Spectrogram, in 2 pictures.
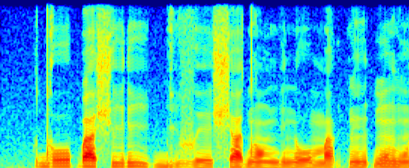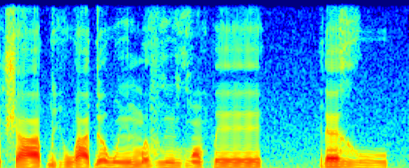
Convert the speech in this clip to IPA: d oː˦ ɓ a˦ ʃ i˦ ɾ iː˦˨ ɡ͡b i˨˦ v eː˧ ʃ a˦ d ɔ̃˦˨ ŋ i˧ n oː˧ m a˨ k͡p ĩ˧ ɓ ũ˦ ɡʷ ũ˨ ʃ aː˨ ɓ i˨˦ w a˨ ɗ ə˧ w ĩ˨˦ m ə˨ v ĩ˧ v ɔ̃˨ p eː˦ | ɾ ɛ˦ ɣ u˨

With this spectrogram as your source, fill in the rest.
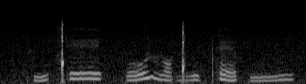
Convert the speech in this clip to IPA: pʰ y˩˧ ǃʰ e˦ | p o˩˥ ʎ ɔ˨˩ ɡ͡ǃ u˨˩ pʰ ɛ˧˩˧ p iː˩˧

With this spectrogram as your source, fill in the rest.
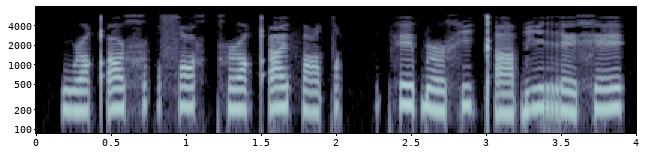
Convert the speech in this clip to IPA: w ə˞˨ qʼ ə˞˦ x | sˤ ə˞˦ x kʰ ə˞˨ qʼ e˦ θ ɔ˩ tˤ | pʰ e˥ ɓ ə˞˩ x i˥ kʼ a˩ ɓ i˥ r e˨ x e˥

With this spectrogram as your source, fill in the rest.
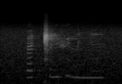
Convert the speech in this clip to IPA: h ɛ ǁ i fʲ ɔ n ʊ ɲ i

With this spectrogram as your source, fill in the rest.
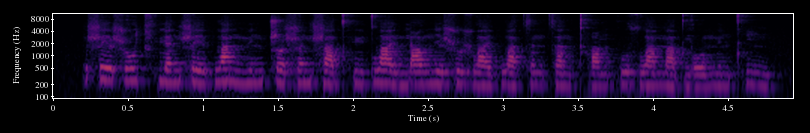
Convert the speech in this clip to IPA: ʂ e˥˨ ɪ̯ ʂ o˦ ʊ̯ t͡ɕʰ ɥ ɛ˨˦ n ʂ e˨˩ ɪ̯ p w a˥˨ n m y˨˦ n ʈ͡ʂ ɤ˨˩ ʂ ə˦ n ʂ ä˨˦ t̪ʰ y˨˦ t̪ w a˥˨ ɪ̯ m j ɑ˦ ʊ̯ n̪ i˨˦ ʂ u˨˩ ʂ w a˨˦ ɪ̯ p w ä˨˩ t͡s ə˥˨ n t͡s a˥˨ n kʰ ɑ˨˦ ŋ k u˨˩ s w ä˦ m ä˨˩ t̪ j o˨˦ ʊ̯ m y˨˦ n t̪ʰ i˥˨ ŋ

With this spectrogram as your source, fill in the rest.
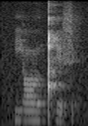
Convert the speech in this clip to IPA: j ɔ ʊ̯ ǃʰ ɪ s

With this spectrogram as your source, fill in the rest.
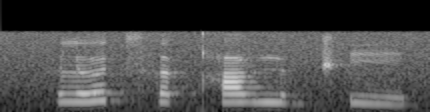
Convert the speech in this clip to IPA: l ɵ t͡sʰ ə ɡ qʰ ɵ v n ɵ ɡ t͡ʃʼ i

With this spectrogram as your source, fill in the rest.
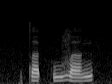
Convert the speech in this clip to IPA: t̪ a˨˩ k̚ ʔ u˨˦ v a˨˦ ŋ

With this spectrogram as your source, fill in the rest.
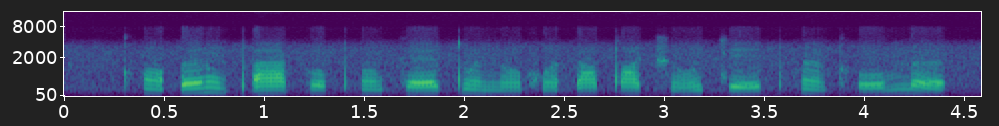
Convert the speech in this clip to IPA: kʰ ɔ̃ ʔ ə ɾ ũ pʼ a k o pʰ õ k ɛ tʷ ə̃ n õ χʷ ə̃ ʔ ø tˤ o t͡ʃ õ c e pʰ œ̃ kʰ o m œ

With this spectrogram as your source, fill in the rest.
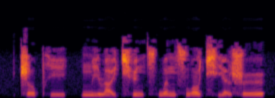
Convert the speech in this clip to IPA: ʈ͡ʂ ɤ˧˥ pʰ i˥ | m i˥˩ ɻ a̰˨˩ ɪ̯ t͡ɕʰ y˥˩ n t͡sʰ w ə˥ n s w ɔ˥ t͡ɕʰ j ɛ̰˨˩ ʂ ɻ̩˧˥

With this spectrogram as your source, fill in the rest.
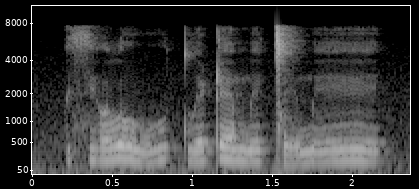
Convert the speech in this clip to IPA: sʲ ɔ˧˥ l o˥˩ w u˧˥˧ tʷ e˧˥ ʈ ɛ˥˧ m e˧˥˧ ǀ e˩˧ m eː˧˥˧

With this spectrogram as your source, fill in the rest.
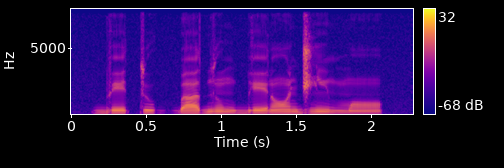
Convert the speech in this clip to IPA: b e˨ t u˨ ɡ͡b a˨˦ d ũ˦˨ ɡ͡b e˧ ɾ ɔ̃˦ d͡ʒ ĩ˦˨ m ɔ̃˨

